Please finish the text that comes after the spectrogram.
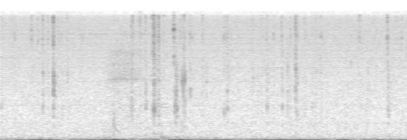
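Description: Steady keystrokes tapped on a computer keyboard while coding in C++, a continuous quiet patter of clicks with a few sharper key hits, close up with no talking.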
